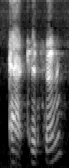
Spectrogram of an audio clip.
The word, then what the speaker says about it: Attkisson: radio network and today we have Michelle on Cheryl how do you pronounce the last name for I do not pronounce it wrong Atkeson accent yeah so can you give our listeners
